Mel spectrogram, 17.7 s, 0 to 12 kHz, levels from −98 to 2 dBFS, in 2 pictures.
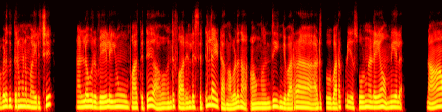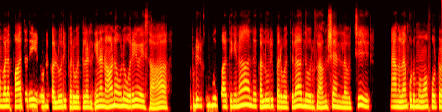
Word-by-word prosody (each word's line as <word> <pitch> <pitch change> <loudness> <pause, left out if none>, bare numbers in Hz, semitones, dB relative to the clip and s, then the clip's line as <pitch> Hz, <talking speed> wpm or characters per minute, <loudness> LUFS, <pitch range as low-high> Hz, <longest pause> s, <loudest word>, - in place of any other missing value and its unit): அவளுக்கு 180 +5 +1
திருமணம் 180 -1 +2
ஆயிருச்சு. 150 +7 -1 0.6
நல்ல 160 +2 +1
ஒரு 165 -2 +2
வேலையும் 170 +2 +2 0.2
பார்த்துட்டு 150 +4 0 0.2
அவ 125 - -1
வந்து 155 +4 0
ஃபாரின்ல 145 +2 0
செட்டில் 205 - 0
ஆயிட்டாங்க, 140 - -1
அவ்வளதான். 140 +2 0
அவங்க 135 +2 +1
வந்து 145 +6 0
இங்கே 150 -4 +1
வர்ற 140 +5 0 0.4
அடுத்து 145 +1 -2
வரக்கூடிய 160 +3 -3
சூழ்நிலையும் 160 +1 +1
அமையல. 160 +1 0 0.6
நான் 140 +6 +1
அவளை 185 0 +2
பார்த்ததே 185 +2 0
என்னோட 170 0 -2
கல்லூரி 165 +3 +2
பருவத்தில 155 0 +1 0.2
ஏன்னா 185 - +3
நானும் 190 +4 +2
அவளும் 190 -2 +1
ஒரே 180 +3 +1
வயசா. 145 -7 -1 0.7
அப்டி 200 +1 +1
இருக்கும்போது 210 +1 -2
பார்த்தீங்கன்னா, 180 +3 +1
அந்த 210 -4 0
கல்லூரி 185 +3 +2
பருவத்தில 160 +1 0
அந்த 185 -1 +1
ஒரு 165 - -2
ஃபங்க்ஷன்ல 160 +1 0
வச்சு 210 +11 -2 0.6
நாங்கள்லாம் 170 +1 0
குடும்பமா 175 -1 +1
ஃபோட்டோ 170 0 0
165 Hz, 155 wpm, -23 LUFS, 155-180 Hz, 0.7 s, ஏன்னா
